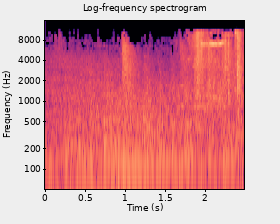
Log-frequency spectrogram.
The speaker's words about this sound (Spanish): toca la botonadura de un ascensor. La cabina sube hasta ella.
